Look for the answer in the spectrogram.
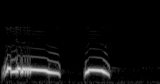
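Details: Spotted dove urging coo for training decoy birds: one long steady mellow coo sliding down at the end, then a shorter arched coo, close and clear with no background noise.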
